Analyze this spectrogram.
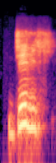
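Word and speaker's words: jeli: vais changer ça Angeli en fait jelly jelly jelly jelly et qui c'est la prononciation dans une dans les langues mandingues donc tous ceux qui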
